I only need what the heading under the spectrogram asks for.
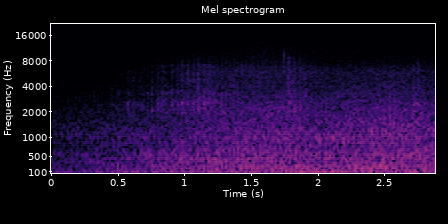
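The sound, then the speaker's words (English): Steady road traffic at a bus stop on St. Anne's Road, a broad rumbling wash of passing cars and heavier vehicles that swells slightly and holds, with no one talking. “Right, so we begin our adventure, as we often do, at stop HK on St. Anne's Road, waiting for a bus.”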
